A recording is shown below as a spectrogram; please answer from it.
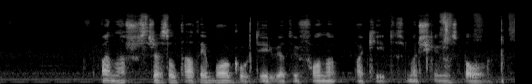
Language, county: Lithuanian, Kaunas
